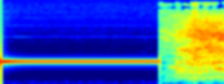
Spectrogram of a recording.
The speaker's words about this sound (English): Did you beep it out? What did you beep it out for?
